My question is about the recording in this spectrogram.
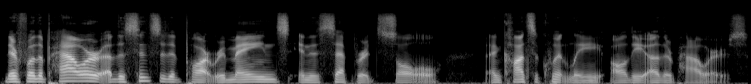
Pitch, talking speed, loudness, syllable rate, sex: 105 Hz, 145 wpm, -21 LUFS, 5.0 syllables/s, male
